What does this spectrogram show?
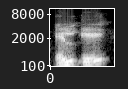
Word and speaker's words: lament: Both are correct pronunciations. Second word for you is, the word is lament. L-A-M-E-N-T.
